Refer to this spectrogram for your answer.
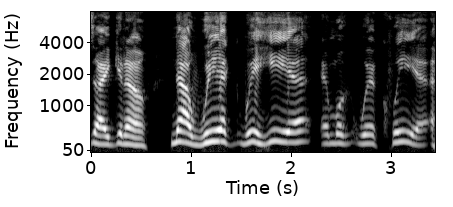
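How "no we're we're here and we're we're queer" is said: shoddy, bad put-on New York accent. Mocking how a rock band talks: shitty New York accent. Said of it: "their shitty New York accents".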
